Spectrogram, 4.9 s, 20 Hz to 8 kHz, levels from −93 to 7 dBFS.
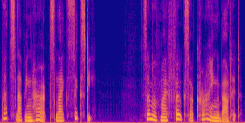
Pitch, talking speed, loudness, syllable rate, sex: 230 Hz, 160 wpm, -18 LUFS, 4.5 syllables/s, female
